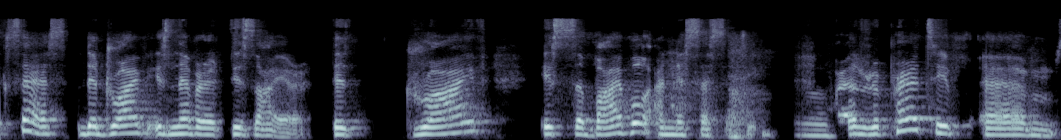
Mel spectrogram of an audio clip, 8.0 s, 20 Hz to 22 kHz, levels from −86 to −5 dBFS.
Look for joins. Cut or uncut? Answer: uncut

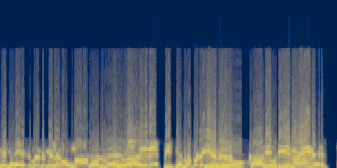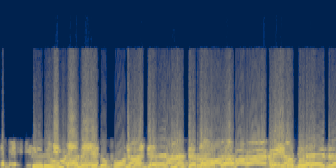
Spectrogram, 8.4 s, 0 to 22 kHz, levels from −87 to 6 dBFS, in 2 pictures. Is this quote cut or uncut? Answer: uncut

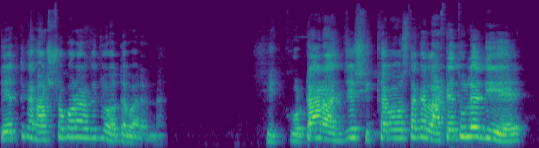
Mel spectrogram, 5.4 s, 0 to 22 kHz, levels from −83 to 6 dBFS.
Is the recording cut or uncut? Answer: uncut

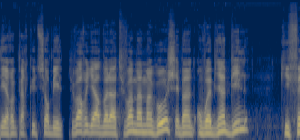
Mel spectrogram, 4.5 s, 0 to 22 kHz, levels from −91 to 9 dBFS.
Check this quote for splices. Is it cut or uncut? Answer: cut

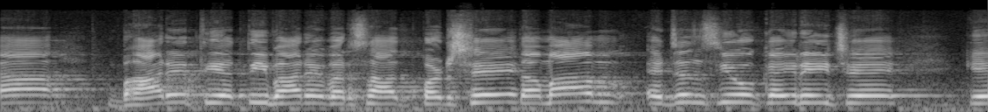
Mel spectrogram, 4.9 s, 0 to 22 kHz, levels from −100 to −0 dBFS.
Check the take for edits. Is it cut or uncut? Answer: cut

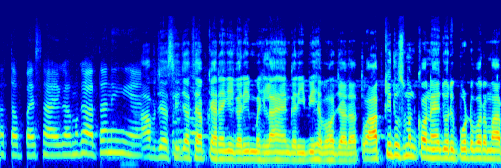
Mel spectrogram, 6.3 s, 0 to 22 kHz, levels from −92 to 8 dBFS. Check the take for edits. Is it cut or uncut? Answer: cut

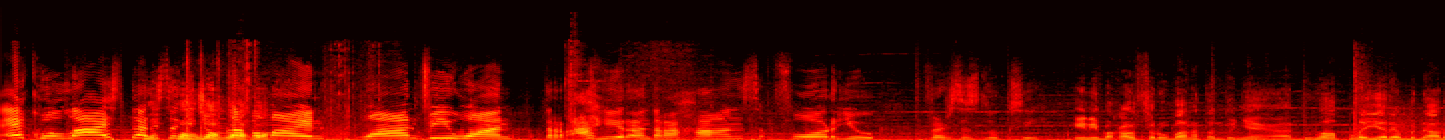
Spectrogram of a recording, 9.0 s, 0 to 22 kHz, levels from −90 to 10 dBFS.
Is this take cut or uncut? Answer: uncut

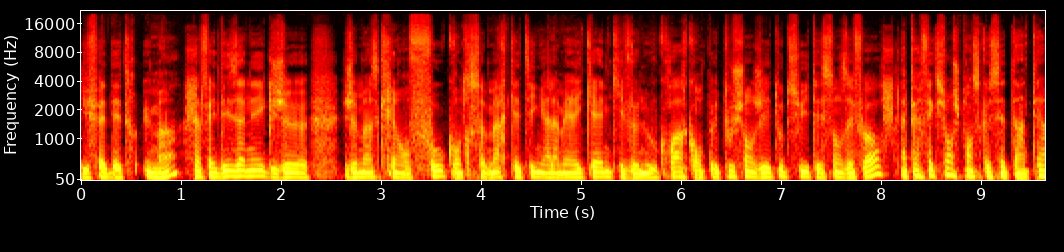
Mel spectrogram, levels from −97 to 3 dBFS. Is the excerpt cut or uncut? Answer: cut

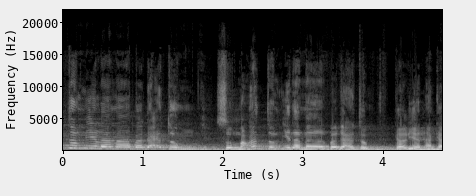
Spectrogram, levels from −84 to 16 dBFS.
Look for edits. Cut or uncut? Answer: uncut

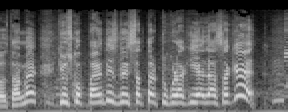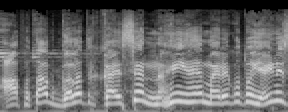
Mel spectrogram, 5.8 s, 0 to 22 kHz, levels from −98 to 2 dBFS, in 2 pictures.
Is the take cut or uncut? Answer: cut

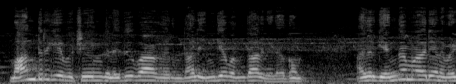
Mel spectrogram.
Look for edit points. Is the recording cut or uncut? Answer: uncut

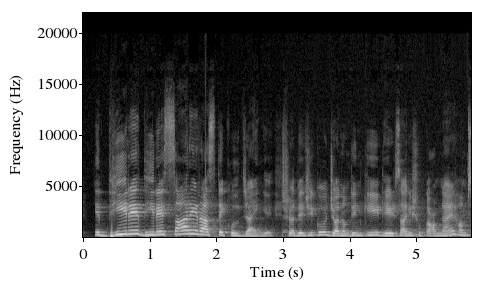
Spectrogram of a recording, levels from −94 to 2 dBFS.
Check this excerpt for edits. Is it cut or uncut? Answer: cut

